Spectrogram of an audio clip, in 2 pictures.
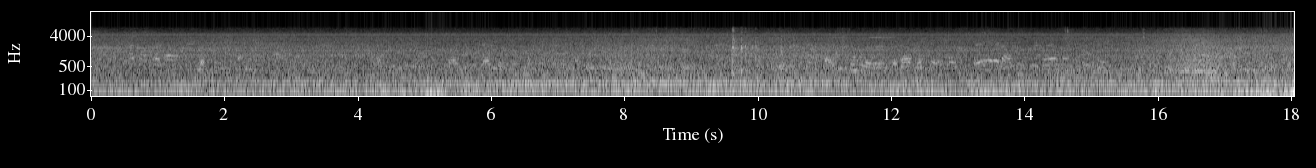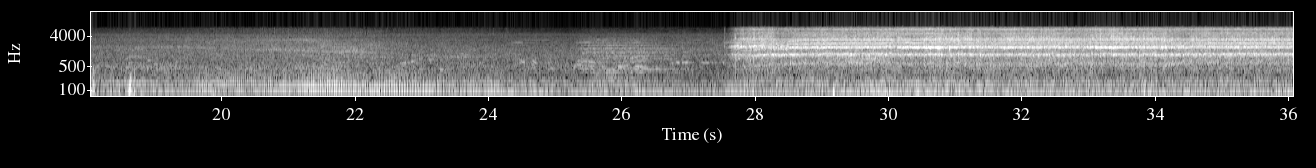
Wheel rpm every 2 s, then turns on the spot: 0, 0, 0, 0, 0, 0, 0, 0, 0, 0, 0, 0, 0, 20, 150, 160, 160, 160.
none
